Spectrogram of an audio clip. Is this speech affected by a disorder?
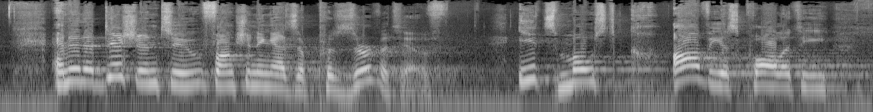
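No.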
